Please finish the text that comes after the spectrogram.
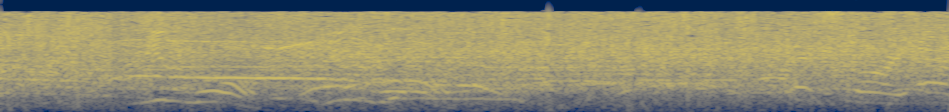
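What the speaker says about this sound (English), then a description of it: "The choir are applauding" Studio audience and choir applauding on a television talk show, dense steady clapping throughout with people talking and exclaiming over it.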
